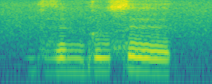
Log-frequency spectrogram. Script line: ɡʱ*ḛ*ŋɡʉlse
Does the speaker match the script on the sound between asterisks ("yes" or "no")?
no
